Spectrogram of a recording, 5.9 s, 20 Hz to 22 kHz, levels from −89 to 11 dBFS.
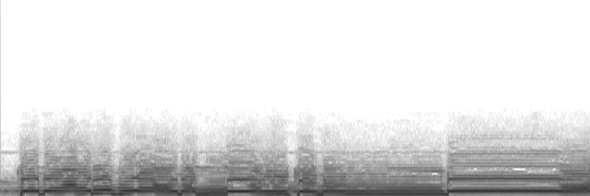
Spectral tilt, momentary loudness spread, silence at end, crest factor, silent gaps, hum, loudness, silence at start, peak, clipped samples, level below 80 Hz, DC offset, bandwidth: -5 dB/octave; 2 LU; 0 s; 10 dB; none; none; -15 LUFS; 0 s; -4 dBFS; under 0.1%; -58 dBFS; under 0.1%; 6.2 kHz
